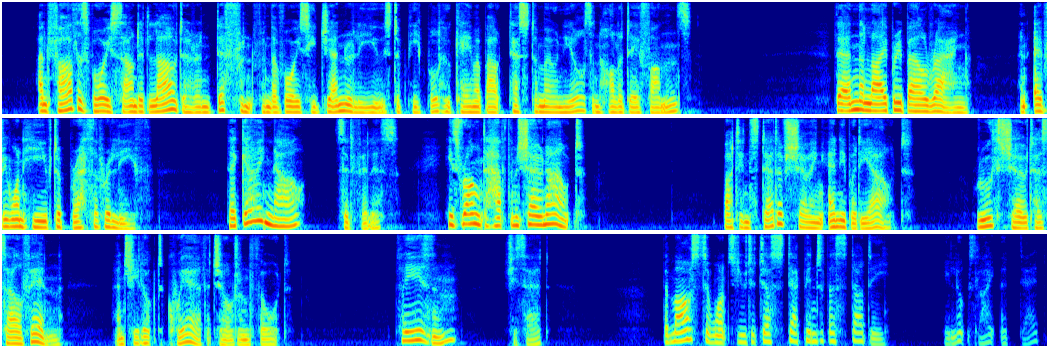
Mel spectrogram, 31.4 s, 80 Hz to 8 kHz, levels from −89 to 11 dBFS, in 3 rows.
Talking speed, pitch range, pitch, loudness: 155 wpm, 140-190 Hz, 160 Hz, -18 LUFS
